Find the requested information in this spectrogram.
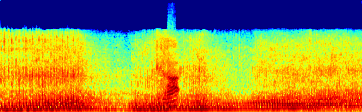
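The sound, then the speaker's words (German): Heavy, loud rumble of a big Harley-Davidson motorcycle riding past along a street in Sicily at night, with a brief voice heard over the continuous engine roar. “Jetzt fährt hier so ein Typ in so einer fetten Harley lang.”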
